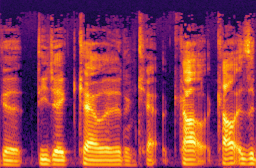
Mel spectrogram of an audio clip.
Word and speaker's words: Khaled: Apparently he tweeted and he said, Khalid, quote, is pronounced Khalid. So it is Khalid. – Khalid. Okay. Mm-hmm. All right. Yeah, I need to get that through my head. Khalid. And then DJ Khaled is Khaled.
